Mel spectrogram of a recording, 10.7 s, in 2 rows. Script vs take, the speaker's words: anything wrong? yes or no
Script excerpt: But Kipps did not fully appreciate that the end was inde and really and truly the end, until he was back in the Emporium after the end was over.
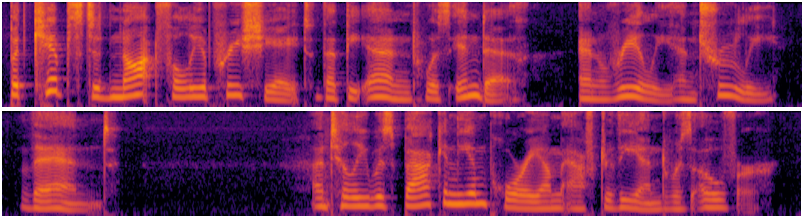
no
